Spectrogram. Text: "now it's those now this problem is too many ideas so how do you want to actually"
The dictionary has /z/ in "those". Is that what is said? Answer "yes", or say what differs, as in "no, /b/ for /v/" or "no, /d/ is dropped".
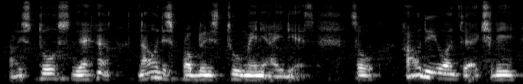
no, /z/ is dropped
